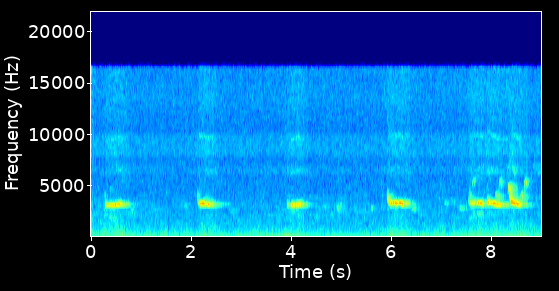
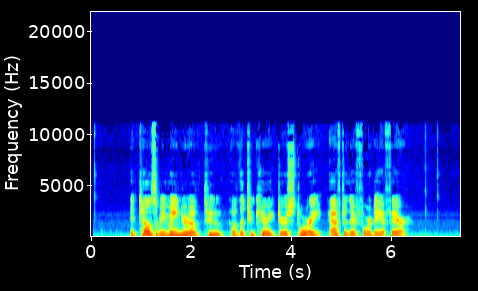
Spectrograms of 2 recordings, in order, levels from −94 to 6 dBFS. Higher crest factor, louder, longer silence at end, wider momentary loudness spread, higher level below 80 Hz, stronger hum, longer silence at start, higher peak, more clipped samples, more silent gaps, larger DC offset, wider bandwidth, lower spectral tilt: first, 22 dB vs 16 dB; second, -28 LUFS vs -19 LUFS; second, 0 s vs 1.05 s; first, 23 LU vs 8 LU; second, -58 dBFS vs -48 dBFS; neither; second, 0 s vs 0.8 s; second, -12 dBFS vs -4 dBFS; neither; neither; neither; first, 17 kHz vs 11 kHz; second, -1 dB/octave vs -7.5 dB/octave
